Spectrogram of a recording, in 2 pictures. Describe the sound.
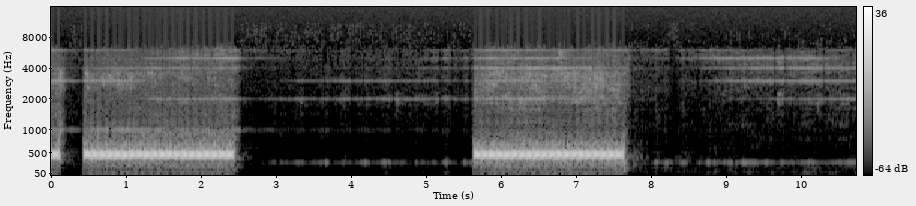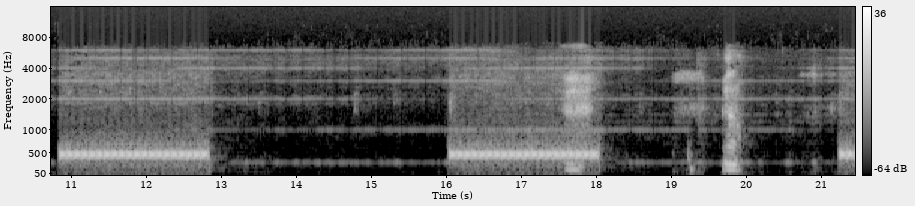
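Ringback tone of an outgoing telephone call ringing on the line: four long, steady, low-pitched ring bursts of about two and a half seconds each, separated by silent gaps of similar length, with a couple of brief clicks near the end.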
